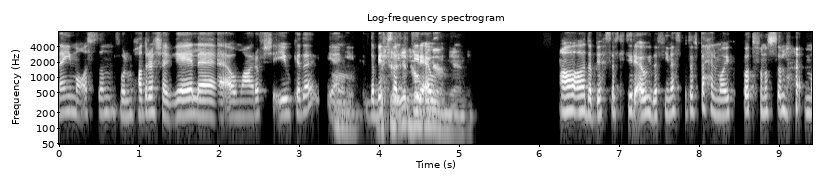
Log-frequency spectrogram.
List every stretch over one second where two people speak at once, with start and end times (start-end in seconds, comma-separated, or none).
3.4-4.8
